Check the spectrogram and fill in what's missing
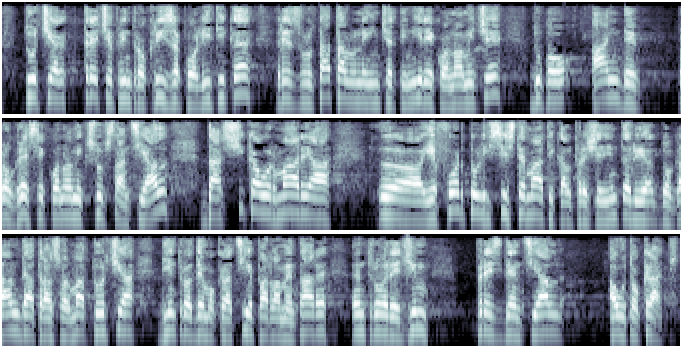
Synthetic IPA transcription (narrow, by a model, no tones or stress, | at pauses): t̪urt͡ʃiat̪ɾe̞t͡ʃe̞pɾint̪ɾo̞kɾizəpo̞lit̪ikəre̞zult̪at̪alune̞jɨnt͡ʃet̪iniɾʲe̞ko̞no̞mit͡ʃe̞ | d̪upəanʲd̪e̞ | pɾo̞ɡɾe̞se̞ko̞no̞miksubst̪ant̪siald̪arʃikaurmaɾea | e̞fo̞rt̪ulujsist̪e̞mat̪ikalpɾe̞ʃe̞d̪int̪e̞lujerd̪o̞ɡand̪eat̪ɾansfo̞rmat̪urt͡ʃijad̪int̪ɾo̞d̪e̞mo̞kɾat̪sije̞parlame̞nt̪aɾəɨnt̪ɾunre̞d͡ʒim | pɾe̞zid̪e̞nt̪sial | aut̪o̞kɾat̪i̥k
